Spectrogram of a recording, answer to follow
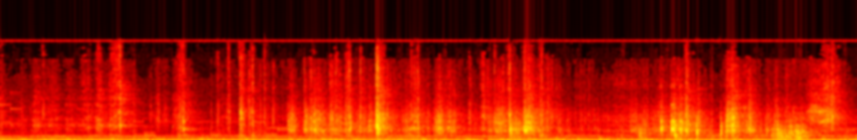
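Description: Foam board rubbed and scraped against a wooden tabletop to lightly crush its edge, then foam pieces rubbing together as they are pushed into place, in a series of short, irregular scratchy strokes.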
